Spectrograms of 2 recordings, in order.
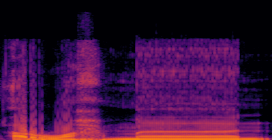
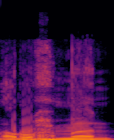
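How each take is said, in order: First: The vowel after the m is long. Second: The vowel after the m is short. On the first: The speaker calls it right. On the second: The speaker calls it wrong.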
